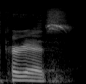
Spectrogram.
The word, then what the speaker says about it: charis: from the Greek word charis. Mmm my name siguro na no dapat yeah ingon ako English teacher dapat daw ang pronunciation sa akong name is cares.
